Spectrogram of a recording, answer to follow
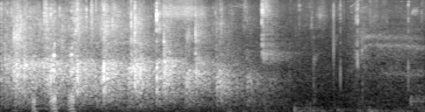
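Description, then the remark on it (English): An audience at Redemption Church applauds to welcome people in, with dense, steady clapping that gradually thins and fades toward the end, with a few voices faintly mixed in. “Would you welcome them in with applause?”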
